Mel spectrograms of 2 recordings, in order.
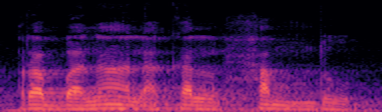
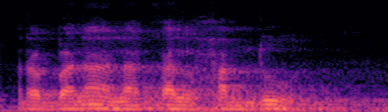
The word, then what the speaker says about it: Rabbana lakal hamd: Ketika tegak lurus dan ketika lurus dalam tegak itu, bacaan yang kita baca paling kurang Rabbana lakal hamdu. Kalau berhenti Rabbana lakal hamd. Jangan dibaca hamdu. Rabbana lakal hamdu.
